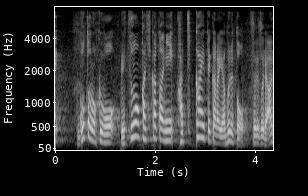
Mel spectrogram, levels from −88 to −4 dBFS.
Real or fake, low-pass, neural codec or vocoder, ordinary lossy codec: fake; 7.2 kHz; codec, 44.1 kHz, 7.8 kbps, Pupu-Codec; none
